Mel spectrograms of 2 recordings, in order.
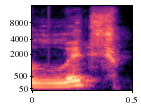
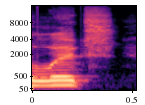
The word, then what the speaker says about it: lich: We can fight over pronunciations, and I'm sure there's a pronunciation guide that they're called licks, L-I-C-H, as opposed to lich with L-I-C-H.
